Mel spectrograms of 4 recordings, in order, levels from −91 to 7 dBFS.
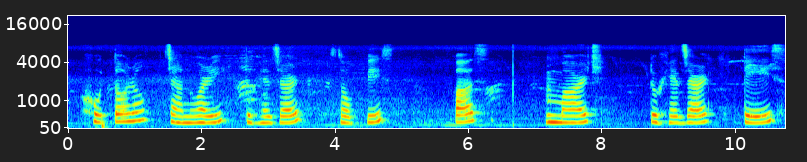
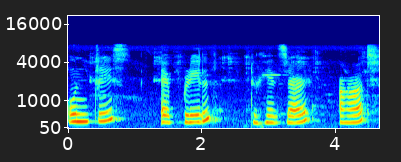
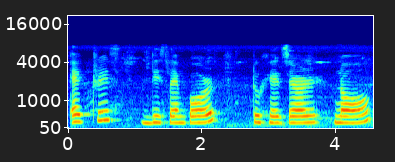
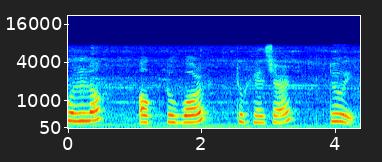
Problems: constant background noise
